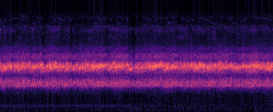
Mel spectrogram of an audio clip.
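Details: Natural recording of frogs singing together, a thick steady chorus of overlapping trills with a faint low hum early on.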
